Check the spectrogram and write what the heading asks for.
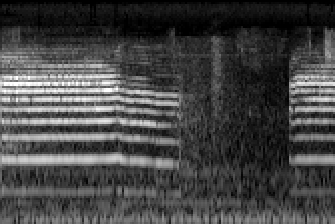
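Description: A cat meows softly, first one long drawn-out cry and then a second meow starting after a short pause, over a low background rumble with no one speaking.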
